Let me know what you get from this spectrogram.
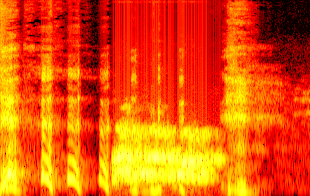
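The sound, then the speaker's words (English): A dog barks several times in quick succession, fairly loud, then lets out a longer drawn-out yowl before a final rough burst fades away. “hey, does she have a dog by chance?”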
